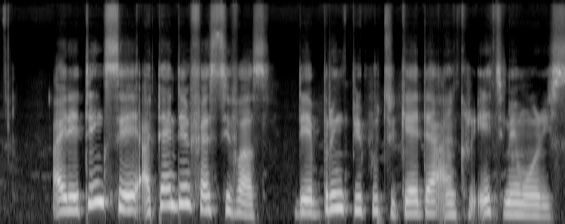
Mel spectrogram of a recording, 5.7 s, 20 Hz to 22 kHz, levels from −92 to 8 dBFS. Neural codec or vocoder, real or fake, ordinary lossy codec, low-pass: autoencoder, 48 kHz, 128 numbers a frame, DAC-VAE, trained on Japanese speech; fake; none; none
